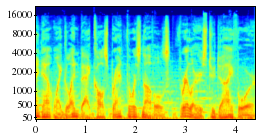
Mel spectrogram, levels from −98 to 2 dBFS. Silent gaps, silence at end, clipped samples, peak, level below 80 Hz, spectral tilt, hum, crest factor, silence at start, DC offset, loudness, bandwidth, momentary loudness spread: none; 0 s; under 0.1%; 0 dBFS; -22 dBFS; -5.5 dB/octave; none; 16 dB; 0 s; 0.5%; -17 LUFS; 18 kHz; 3 LU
